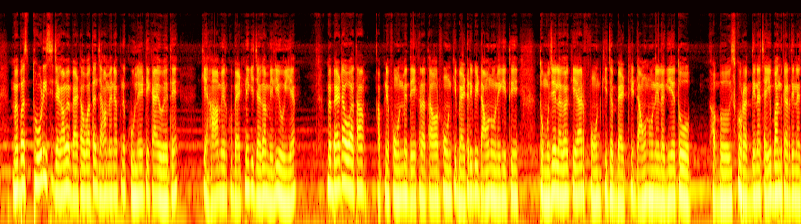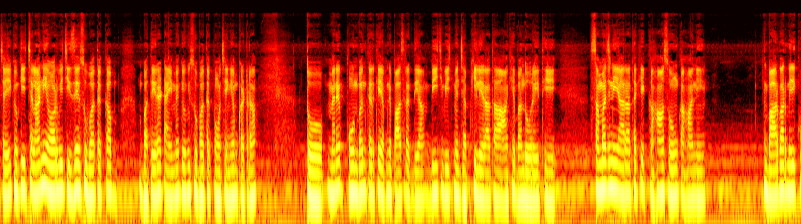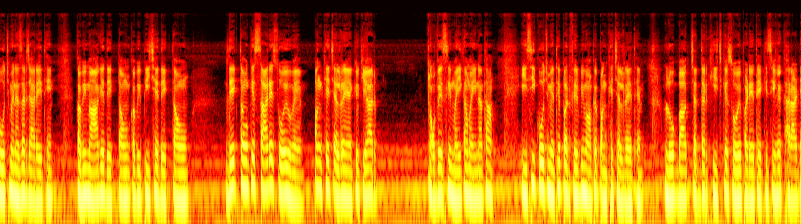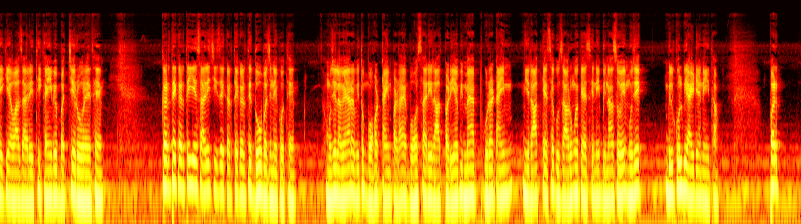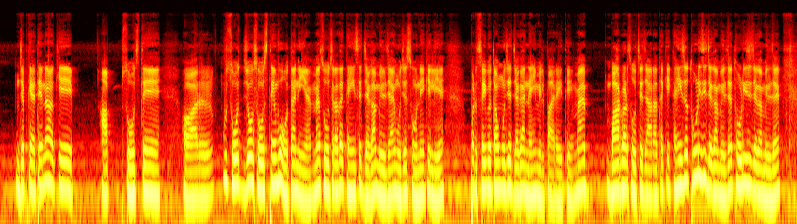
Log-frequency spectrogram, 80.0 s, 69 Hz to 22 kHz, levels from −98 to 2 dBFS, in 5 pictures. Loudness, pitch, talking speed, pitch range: -16 LUFS, 150 Hz, 220 wpm, 135-160 Hz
